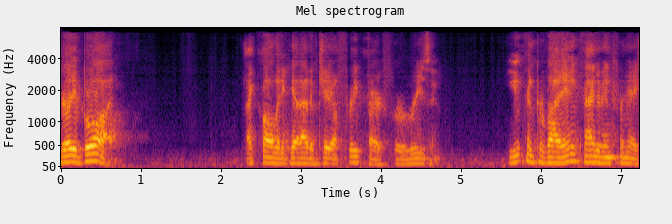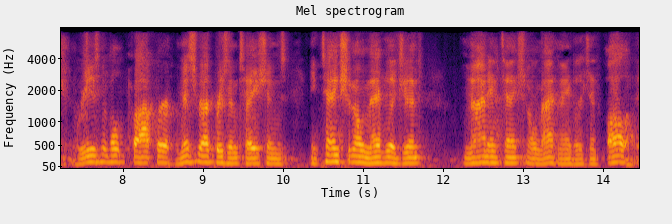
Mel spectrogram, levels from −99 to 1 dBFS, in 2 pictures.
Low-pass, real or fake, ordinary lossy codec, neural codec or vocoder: 7.2 kHz; fake; MP3, 64 kbps; codec, 16 kHz, 2 kbps, FreqCodec, smaller model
